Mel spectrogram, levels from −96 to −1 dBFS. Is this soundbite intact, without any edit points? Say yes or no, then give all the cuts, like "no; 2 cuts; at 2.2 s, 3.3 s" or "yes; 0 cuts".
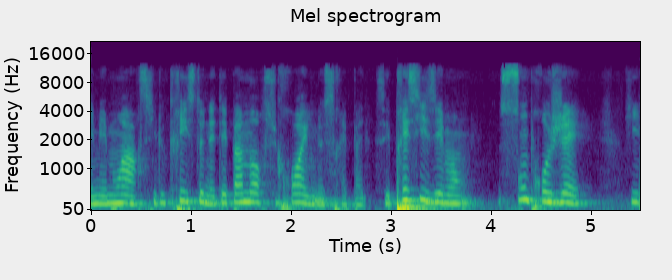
no; 2 cuts; at 1.9 s, 2.7 s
